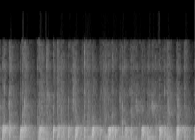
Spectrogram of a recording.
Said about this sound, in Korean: 우리 박수 한번 해야 됩니다.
